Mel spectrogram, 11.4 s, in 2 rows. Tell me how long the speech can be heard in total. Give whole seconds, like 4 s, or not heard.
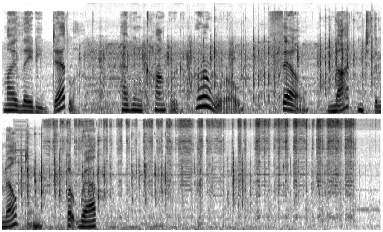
7 s.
